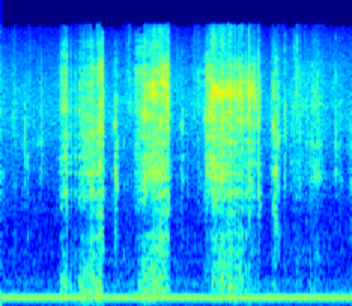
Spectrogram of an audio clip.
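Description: A utility knife blade shaves and scrapes across the surface of a solid rectangular white bar of soap held in the fingers. The result is a series of crisp, dry, bright scraping strokes with small clicks between them, over a steady low hum.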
